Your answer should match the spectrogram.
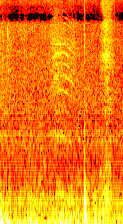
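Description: Wooden hive frame being lowered into a beehive box: a brief faint high-pitched squeak about a second in, then a light click near the end.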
